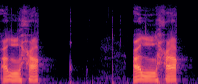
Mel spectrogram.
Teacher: আপনার ফাতহা দেওয়া যাবে না কিন্তু কলকলাও করতে হবে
